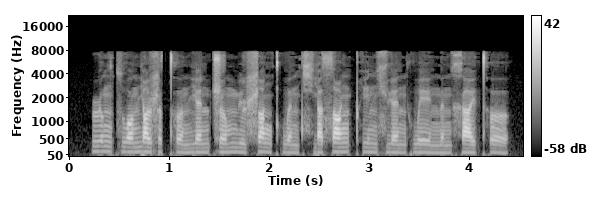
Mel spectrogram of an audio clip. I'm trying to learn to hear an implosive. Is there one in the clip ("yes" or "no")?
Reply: no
